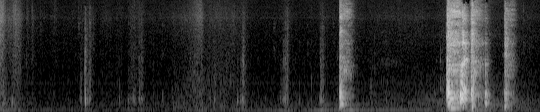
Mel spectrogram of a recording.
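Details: Adult woman's persistent ongoing cough, described as gone tickly: a few short, dry-sounding coughs after faint quiet sounds.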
